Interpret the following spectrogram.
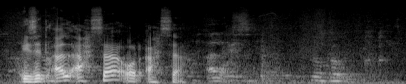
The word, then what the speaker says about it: Al-Ahsa: How do you spell it? A-H-S-A? Yes. Is it Al-Ahsa or Ahsa? Al-Ahsa.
